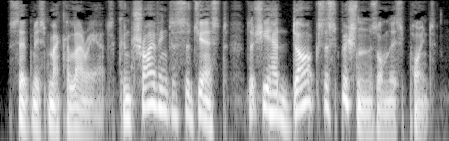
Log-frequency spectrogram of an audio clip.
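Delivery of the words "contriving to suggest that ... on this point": usual speaking voice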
